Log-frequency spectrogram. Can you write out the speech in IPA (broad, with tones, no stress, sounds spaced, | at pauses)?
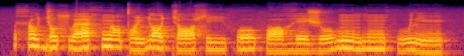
ħ o˥˧ ɟ ɒ˨˥ sʷ æː˨˥ h ũː˥˧ tˤ æ̃˨˩ ʎ ɒː˥˧ c ɒː˩˧ ɬ iː˨˩ f oː˧ f ɒː˨˩ ɦ e˨˩ ʒ o˨˥ v ũː˥˧ ɡ ũː˥˧ f u˨˥ lʲ ẽ˨˩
